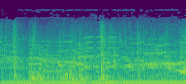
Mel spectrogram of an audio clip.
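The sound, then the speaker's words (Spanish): Quick running footsteps, a handful of sharp uneven thuds, as a young man flees from a threatening friar, hurrying past over a constant low hum and faint background murmur. “El fraile se remanga amenazante y el joven huye corriendo.”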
